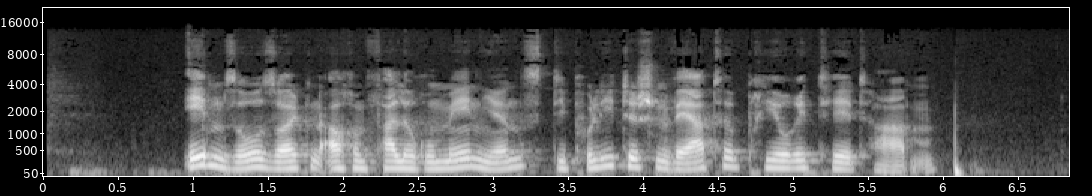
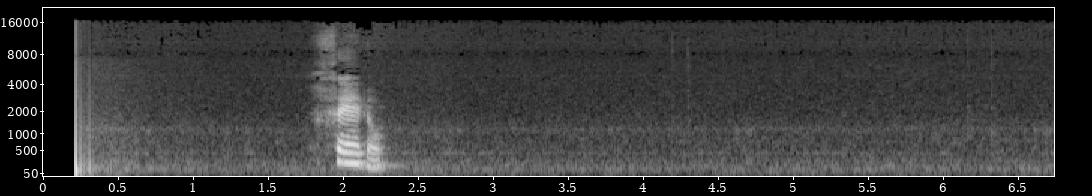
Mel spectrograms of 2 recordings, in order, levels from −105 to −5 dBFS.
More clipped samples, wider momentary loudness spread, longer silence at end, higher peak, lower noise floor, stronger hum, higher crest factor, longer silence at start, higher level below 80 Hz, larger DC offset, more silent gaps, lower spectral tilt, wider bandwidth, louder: neither; second, 10 LU vs 24 LU; second, 0.7 s vs 4.45 s; about the same, -2 dBFS vs -2 dBFS; first, -64 dBFS vs -60 dBFS; neither; second, 18 dB vs 30 dB; about the same, 0.2 s vs 0.2 s; first, -44 dBFS vs -50 dBFS; neither; neither; first, -7.5 dB/octave vs -6 dB/octave; second, 11.5 kHz vs 16.5 kHz; first, -20 LUFS vs -24 LUFS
